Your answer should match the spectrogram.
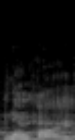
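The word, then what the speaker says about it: Blåhaj: spelled like this oh it's technically blow High okay I mean all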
